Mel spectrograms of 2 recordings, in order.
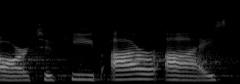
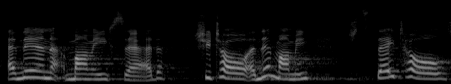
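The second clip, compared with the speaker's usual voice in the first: usual speaking voice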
